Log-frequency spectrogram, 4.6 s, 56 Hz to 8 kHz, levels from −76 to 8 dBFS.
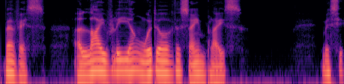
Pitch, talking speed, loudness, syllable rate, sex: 105 Hz, 130 wpm, -19 LUFS, 4.8 syllables/s, male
